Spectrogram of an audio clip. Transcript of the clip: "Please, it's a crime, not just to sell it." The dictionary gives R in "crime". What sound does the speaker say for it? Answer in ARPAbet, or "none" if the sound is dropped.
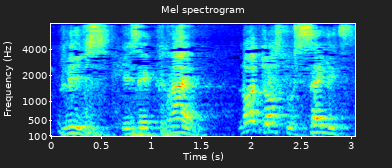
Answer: L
